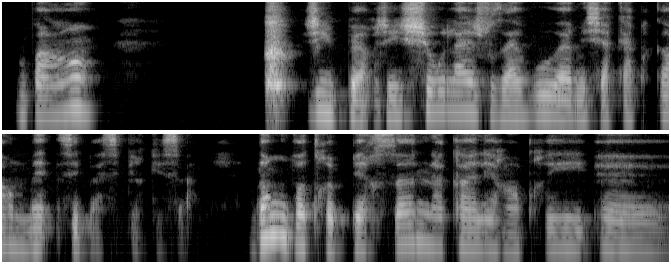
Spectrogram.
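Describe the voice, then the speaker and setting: Addressing the camera directly, a tarot reader with a Québécois French accent does a casual reading in a husky, slightly breathy, mellow voice of ordinary middle pitch. She's reassuring but halting, filling the reading with fillers, restarts, and self-corrections.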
